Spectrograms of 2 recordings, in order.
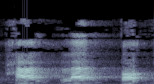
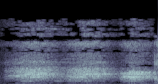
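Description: First: "Halaqa" stretched very slowly syllable by syllable; broken up. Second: "Halaqa" chanted loud together, drawn out slowly; whole class calls out "Halaqa" slowly; group shout. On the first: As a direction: spell "Halaqa" out in slow separate beats. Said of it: "Putus-putus bacanya". ("Halaqa" dibaca putus-putus dan pelan) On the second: ("Halaqa" diserukan bersama dengan keras dan pelan) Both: Shown as a demonstration.

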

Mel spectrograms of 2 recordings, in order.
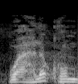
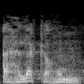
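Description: First: وأهلكهم with a rounded u after the kaf; damma on the kaf. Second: أهلكهم with an open a after the kaf; fatha on the kaf. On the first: Teacher contrasts the two readings, وأهلكهم as wa-ahlakuhum. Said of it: "بالضم". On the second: Teacher contrasts the two readings, أهلكهم as ahlakahum. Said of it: "بالفتح". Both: Shown as a demonstration.

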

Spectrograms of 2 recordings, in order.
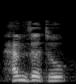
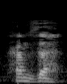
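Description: First: حمزة said hamzatu with t and final vowel; connected form. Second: حمزة said hamzah, ending on h; pause with ha. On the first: Teacher contrasting connected form with pause, hamzatu. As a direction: pronounce حمزة ending -atu. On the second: Teacher showing pausal form on h, hamzah. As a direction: stop on حمزة with final h. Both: Shown as a demonstration. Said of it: "بالهاء".

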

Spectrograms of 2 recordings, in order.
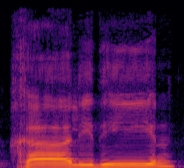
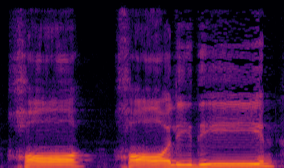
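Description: First: "خالدين" with a thin, fronted long aa; wrongly light alif. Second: "خالدين" slow, with a dark, backed long aa; heavy alif. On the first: Teacher shows what we don't say, light alif. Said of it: "ولا نقول". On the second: Teacher repeats correct heavy alif, drawn out. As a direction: thicken and stretch "خا" in "خالدين". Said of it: "الألف التي بعدها مفخمة". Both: Shown as a demonstration.

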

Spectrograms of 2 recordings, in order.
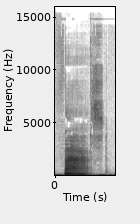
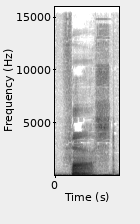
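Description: First: "fast" with a flat short a; American fast. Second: "fast" with a long broad ah vowel; British fast. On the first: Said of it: "Americans would say". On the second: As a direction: say "fast" like "fahst". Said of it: "The British would say". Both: Shown as a demonstration.

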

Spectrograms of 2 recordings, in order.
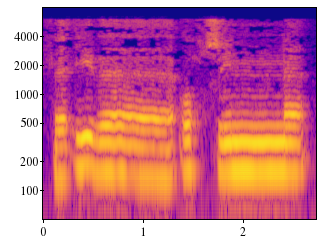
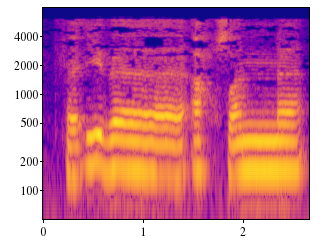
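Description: First: أحصن as uhsinna, slowly; drawn-out فإذا أحصن as uhsinna. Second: أحصن as ahsanna with fatha twice. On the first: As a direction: damma on the hamza, kasra on the saad in أحصن. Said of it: "بضم الهمز وكسر الصاد". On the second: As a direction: open the hamza and saad in أحصن. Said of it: "بفتح الهمز والصاد". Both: Shown as a demonstration.

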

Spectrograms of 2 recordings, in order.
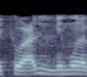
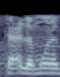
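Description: First: تعلمون with a doubled, lengthened lam: tu-al-li-mun. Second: تعلمون with a light, single lam: ta'-la-mun. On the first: Reading the shadda variant to students, تعلمون with a doubled lam. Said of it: "بالتشديد". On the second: Reading the light variant to students, تعلمون with a single lam. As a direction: say تعلمون without doubling, short lam. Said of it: "بالتخفيف". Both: Shown as a demonstration.

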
